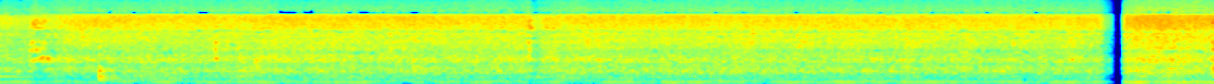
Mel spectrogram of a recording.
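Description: Onion-tomato masala sizzling steadily in a metal kadai as it is fried and stirred with a steel spoon. The sizzle briefly drops out near the end.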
